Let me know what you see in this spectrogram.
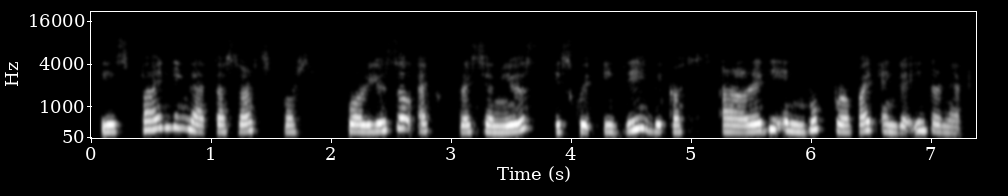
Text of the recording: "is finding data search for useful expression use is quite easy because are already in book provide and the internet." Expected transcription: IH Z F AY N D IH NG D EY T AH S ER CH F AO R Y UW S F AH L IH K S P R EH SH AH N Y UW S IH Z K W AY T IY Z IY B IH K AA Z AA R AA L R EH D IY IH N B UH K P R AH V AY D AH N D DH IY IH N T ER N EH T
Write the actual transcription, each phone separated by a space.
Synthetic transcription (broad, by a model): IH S F AY N D IH NG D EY T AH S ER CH F AO R Y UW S AH L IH K S P R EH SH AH N Y UW S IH S K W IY T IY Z IY B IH K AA S AA R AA L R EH D IY IH N B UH K P R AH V AY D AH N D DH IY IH N T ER N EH T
